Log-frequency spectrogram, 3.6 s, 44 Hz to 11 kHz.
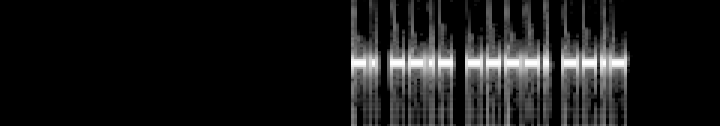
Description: Morse code, heard as a keyed tone, about 52 wpm, 700 Hz. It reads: NQ9Q
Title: USA Call Signs - 4 Characters - 50wpm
